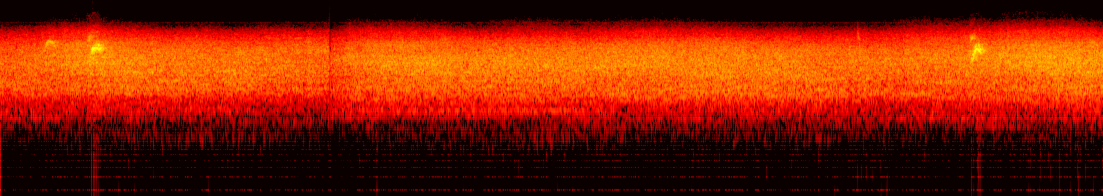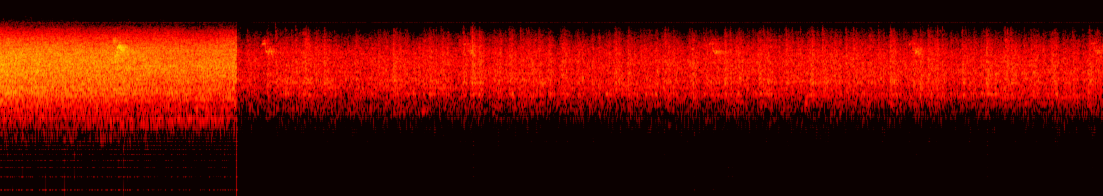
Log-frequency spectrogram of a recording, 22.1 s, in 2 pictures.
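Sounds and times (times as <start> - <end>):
microphone hiss: 0.0 - 15.7.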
